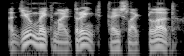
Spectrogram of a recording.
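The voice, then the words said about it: Put-on Russian accent. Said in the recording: “a German, playing his best Russian accent, I figured I'd give that a go, completely unprepared”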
